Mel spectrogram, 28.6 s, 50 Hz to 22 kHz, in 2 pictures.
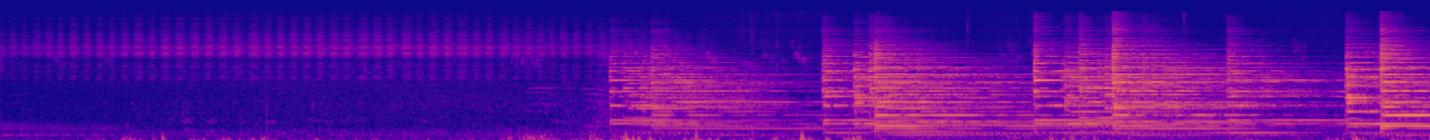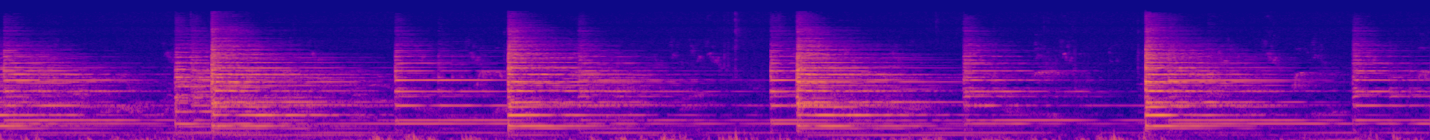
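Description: Five-bell church peal in G, cast by Carlo Ottolina of Seregno in 1947, rung with the bells swung up in their frame. After about six seconds of a faint, steady high buzz, the bells start striking one after another, roughly a stroke every second or two with some close pairs, each ringing on and dying away under the next.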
